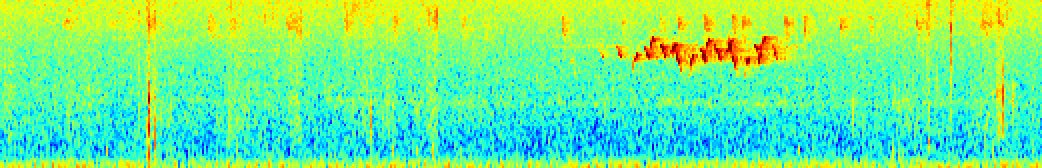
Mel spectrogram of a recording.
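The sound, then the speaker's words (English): A common yellowthroat warbler sings one quick, rolling phrase of repeated high notes in a wet area, over steady footsteps and outdoor rustling. “Common yellow throat's getting a little more active now.”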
